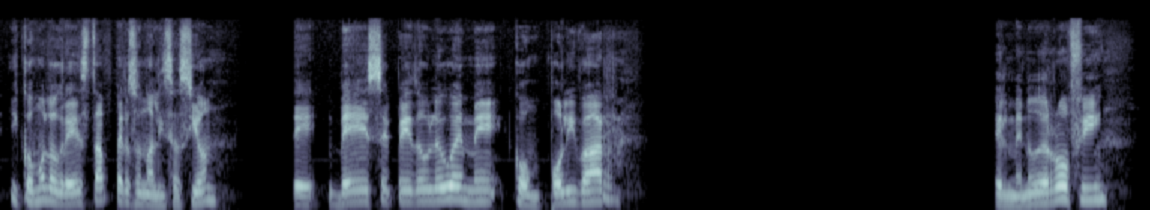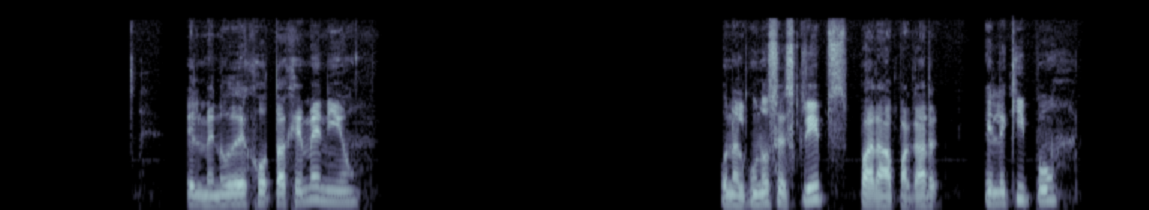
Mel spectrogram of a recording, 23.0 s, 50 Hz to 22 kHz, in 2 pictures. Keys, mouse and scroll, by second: 5.5 click, 7.8 alt+super+d, 9.2 Down, 9.3 Down, 9.5-14.6 Down, 9.8 Up, 10.0 Up, 10.2-14.6 Up, 11.4 Escape, 13.9 click, 14.6 click, 14.9 click, 15.1 click, 15.6 click, 17.6 shift+super+x, 19.5 Down, 19.7 Down, 20.0 Down, 20.2 Up, 20.4 Up, 20.5 Up, 21.6 Escape.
